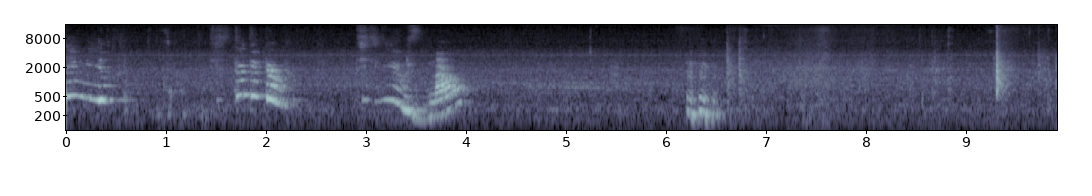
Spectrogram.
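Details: Male Bernese Mountain Dog puppy, number 4 of litter G at kennel BerjissUA, trying his first woof indoors: squeaky yelps with steep falling sweeps, then a short rough bark-like burst, with human voices between.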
